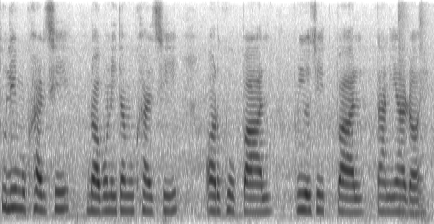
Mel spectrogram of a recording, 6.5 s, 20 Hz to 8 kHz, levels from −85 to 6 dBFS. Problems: constant background noise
